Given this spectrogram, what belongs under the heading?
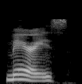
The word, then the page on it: marries: British English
